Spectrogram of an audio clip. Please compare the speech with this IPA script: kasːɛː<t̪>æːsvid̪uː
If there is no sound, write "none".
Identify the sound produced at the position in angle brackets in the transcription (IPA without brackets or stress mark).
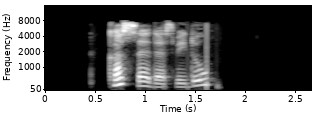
d̪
